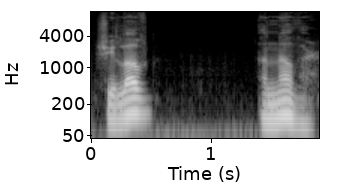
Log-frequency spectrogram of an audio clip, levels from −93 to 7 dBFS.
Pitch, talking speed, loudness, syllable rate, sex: 105 Hz, 95 wpm, -18 LUFS, 6.3 syllables/s, male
